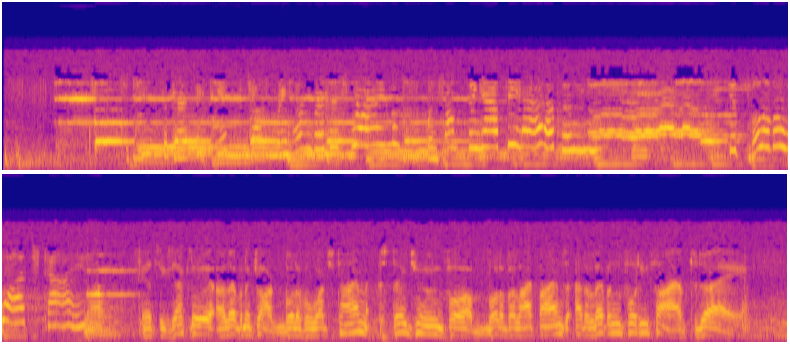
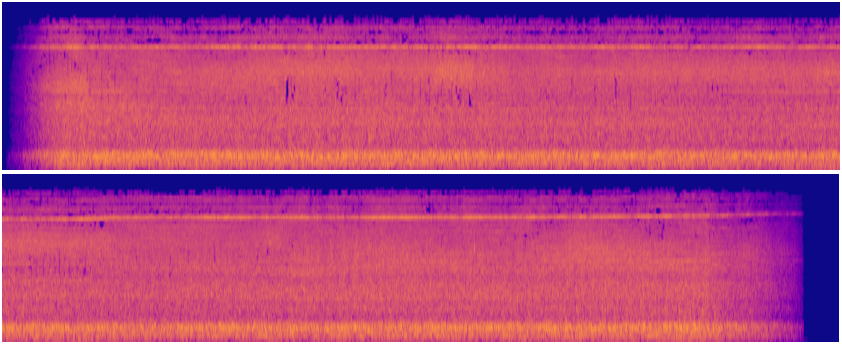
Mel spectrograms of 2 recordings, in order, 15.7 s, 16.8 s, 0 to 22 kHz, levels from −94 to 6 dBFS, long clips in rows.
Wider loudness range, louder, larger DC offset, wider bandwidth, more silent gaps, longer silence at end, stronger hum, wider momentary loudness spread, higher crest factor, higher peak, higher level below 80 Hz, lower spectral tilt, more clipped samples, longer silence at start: first, 5 LU vs 2 LU; first, -13 LUFS vs -21 LUFS; neither; second, 8 kHz vs 15.5 kHz; neither; second, 0 s vs 0.45 s; neither; first, 9 LU vs 4 LU; about the same, 12 dB vs 14 dB; first, 0 dBFS vs -10 dBFS; about the same, -52 dBFS vs -50 dBFS; first, -6 dB/octave vs -2 dB/octave; neither; second, 0 s vs 0.25 s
